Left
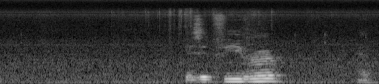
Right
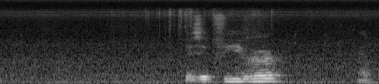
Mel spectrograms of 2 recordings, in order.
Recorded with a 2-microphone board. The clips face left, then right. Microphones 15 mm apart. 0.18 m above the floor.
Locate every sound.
1.9 s a man speaking: 15° right (ahead or behind), 1.8 m; by 3.7 s 10° left (ahead or behind), 2 m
